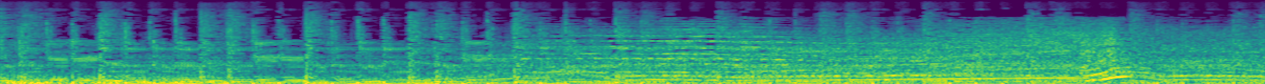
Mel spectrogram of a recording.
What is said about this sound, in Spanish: así con todo y alfileres, monta su motocicleta prestada y se lanza a toda velocidad hacia el lugar de su boda.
